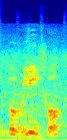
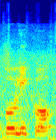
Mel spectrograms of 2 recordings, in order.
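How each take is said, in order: First: The stress is on the middle syllable. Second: The stress is on the last syllable. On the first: "que es una palabra grave" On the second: "que es una palabra aguda"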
